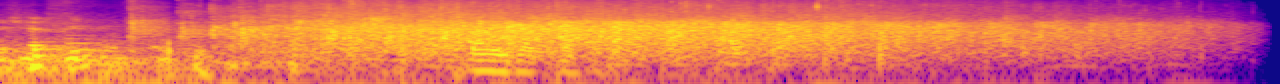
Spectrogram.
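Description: A man claps his hands along with applause.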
